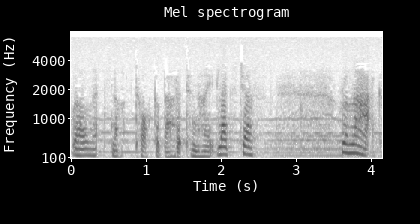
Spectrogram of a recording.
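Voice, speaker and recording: An actress playing a gentle, patient, concerned companion in 1970s radio drama style, soothing and earnest. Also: female voice, deep voice, animated, unhurried. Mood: gentle, coaxing. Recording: narrow-band old radio recording, music.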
